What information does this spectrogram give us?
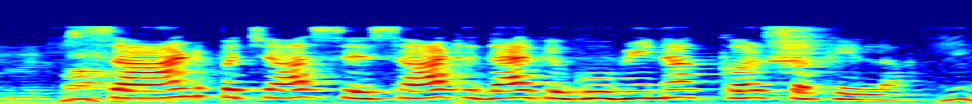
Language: Bhojpuri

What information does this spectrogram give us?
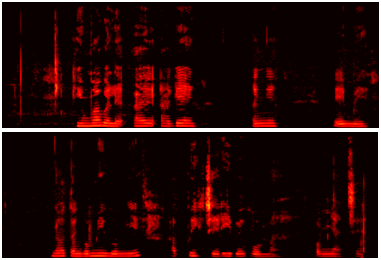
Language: Kalenjin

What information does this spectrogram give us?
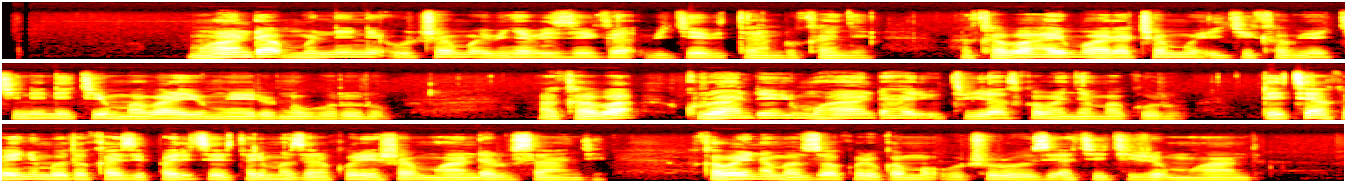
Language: Kinyarwanda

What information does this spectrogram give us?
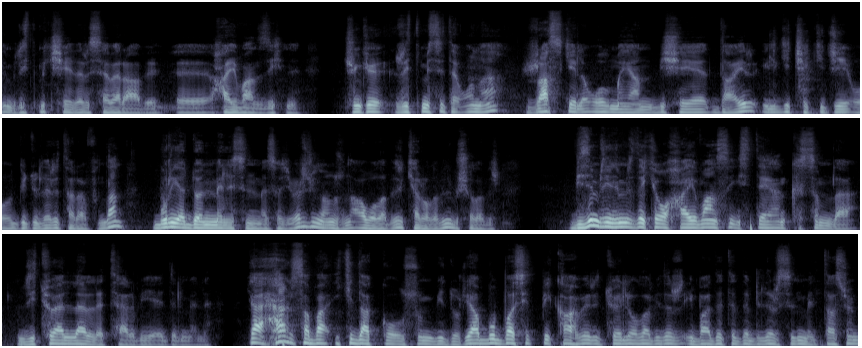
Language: Turkish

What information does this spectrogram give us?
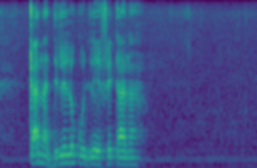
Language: Tswana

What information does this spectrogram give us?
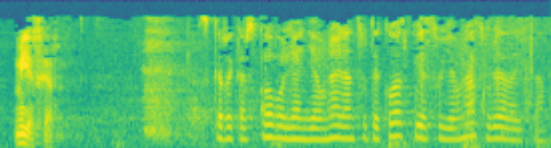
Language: Basque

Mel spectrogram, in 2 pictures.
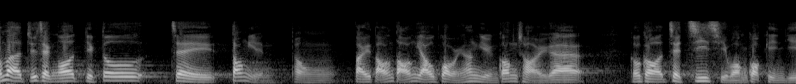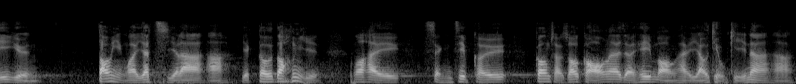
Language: Cantonese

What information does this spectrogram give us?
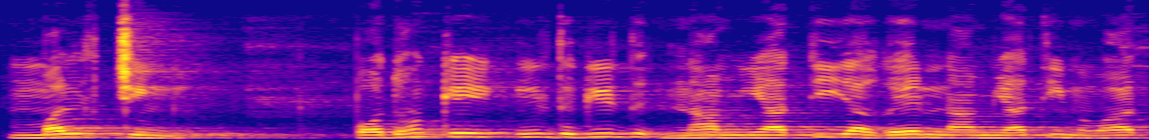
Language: Urdu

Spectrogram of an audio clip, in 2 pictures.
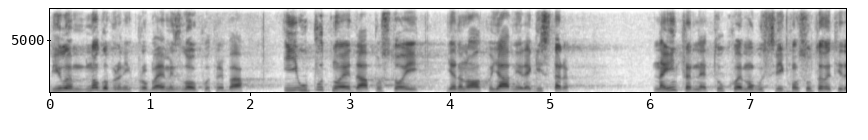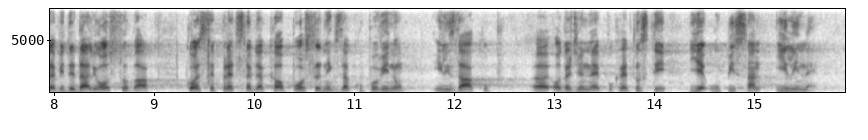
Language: Serbian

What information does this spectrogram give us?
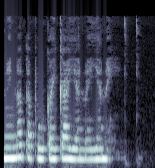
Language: Santa Ana de Tusi Pasco Quechua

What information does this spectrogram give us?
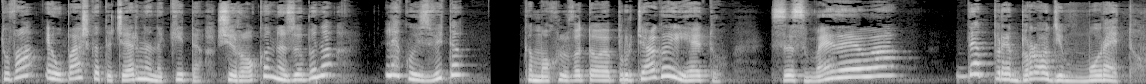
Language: Bulgarian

